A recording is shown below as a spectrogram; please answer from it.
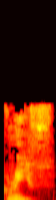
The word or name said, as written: grief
